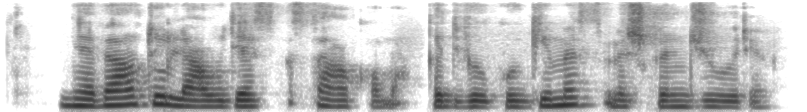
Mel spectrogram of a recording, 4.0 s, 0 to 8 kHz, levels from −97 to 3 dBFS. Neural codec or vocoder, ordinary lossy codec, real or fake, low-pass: vocoder, 22.05 kHz, 80 mel bands, WaveNeXt; AAC, 48 kbps; fake; 7.2 kHz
